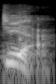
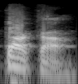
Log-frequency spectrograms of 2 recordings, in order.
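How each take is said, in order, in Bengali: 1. tia বলা হয়েছে, মাঝে কোনো ব্যঞ্জনধ্বনি নেই। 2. taka বলা হয়েছে, মাঝে k আছে। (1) "নোয়াখালী কয় টিয়া" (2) "প্রভৃত উচ্চারণ টাকা"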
